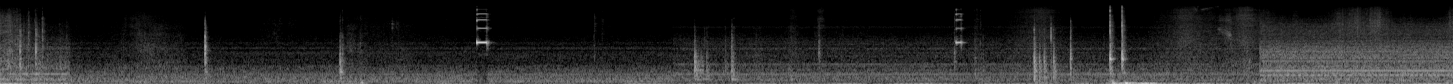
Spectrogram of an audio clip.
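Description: An electric appliance beeps sharply once about five seconds in and again, more faintly, nearly ten seconds in, among light clicks and knocks of things being handled. Near the end a steady machine hum with a held whine starts up and keeps going.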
